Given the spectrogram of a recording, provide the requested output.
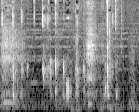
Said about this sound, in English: Oh, she's typing.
